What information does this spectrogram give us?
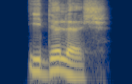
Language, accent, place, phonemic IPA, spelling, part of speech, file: German, Germany, Berlin, /iˈdʏlɪʃ/, idyllisch, adjective, De-idyllisch.ogg
- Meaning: idyllic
